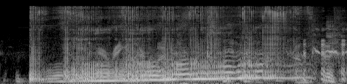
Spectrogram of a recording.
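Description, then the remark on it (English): A person imitates a motorized fart with a sustained, buzzing lip-trill that slowly rises in pitch like a revving engine, lasting about three seconds before sputtering out. “What's a motorized fart sound like?”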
